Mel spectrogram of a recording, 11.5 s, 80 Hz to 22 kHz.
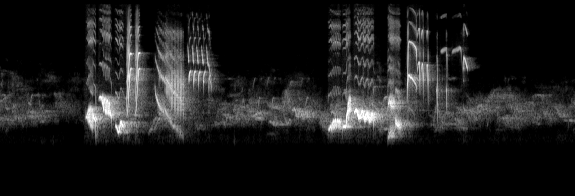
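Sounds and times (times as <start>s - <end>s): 
common blackbird Turdus merula song: 0.0s - 11.4s
soft background chirps: 0.0s - 11.4s.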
